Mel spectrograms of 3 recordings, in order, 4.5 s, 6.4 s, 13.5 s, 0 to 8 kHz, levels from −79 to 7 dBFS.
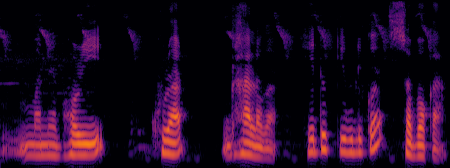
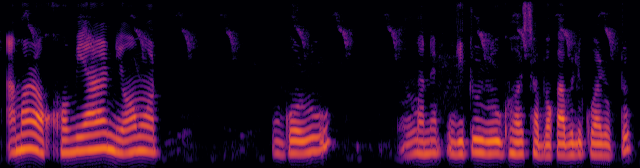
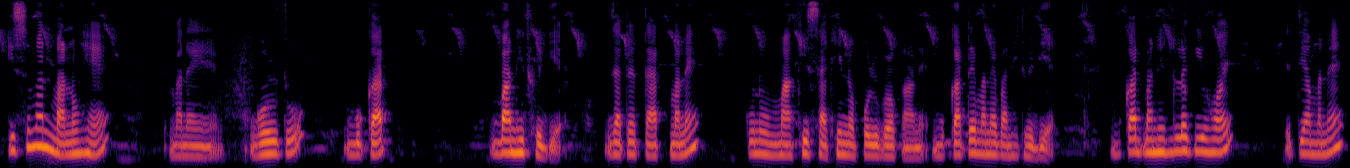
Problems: none marked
